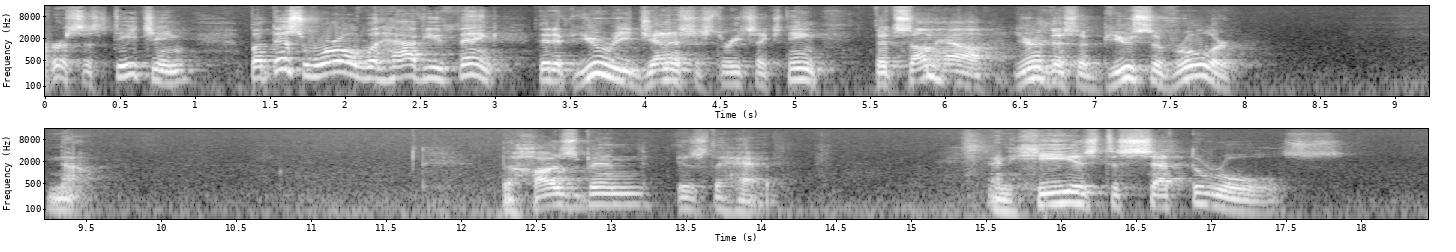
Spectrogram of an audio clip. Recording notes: Sermon delivered at Pilgrim Baptist Church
